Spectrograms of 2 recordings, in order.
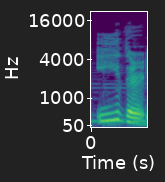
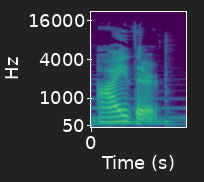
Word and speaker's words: either: 首先呢，这个 either 这个词可以读成 either，也可以读成 either。那么在美国呢，这个 either 这个读音更常见，但是也有很多人会读 either。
